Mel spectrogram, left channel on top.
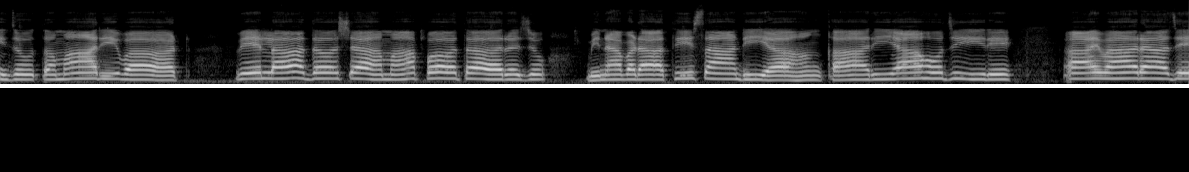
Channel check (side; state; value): right; silent; digital silence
